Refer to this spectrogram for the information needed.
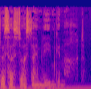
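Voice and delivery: hushed whisper of a voice inside him; soft, breathless whispered reproach; inner voice whispering. Retold or imitated. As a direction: whisper the question like a voice from within. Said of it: "hörte ich plötzlich eine innere Stimme".

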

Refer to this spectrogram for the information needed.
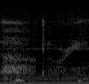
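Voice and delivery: breathless awed whisper. Acted. Preacher showing God's gentle whisper, whispered. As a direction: whisper it like a secret of glory. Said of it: "mit einem wunderbaren Flüstern".

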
